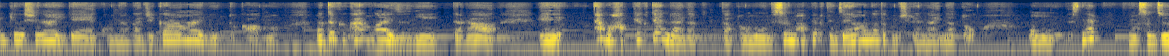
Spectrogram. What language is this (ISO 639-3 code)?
jpn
